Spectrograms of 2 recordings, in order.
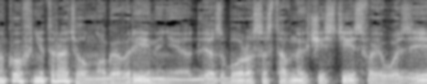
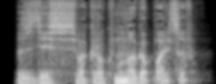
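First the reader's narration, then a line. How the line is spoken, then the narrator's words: Grumbled. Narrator (Russian): проворчал Якага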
